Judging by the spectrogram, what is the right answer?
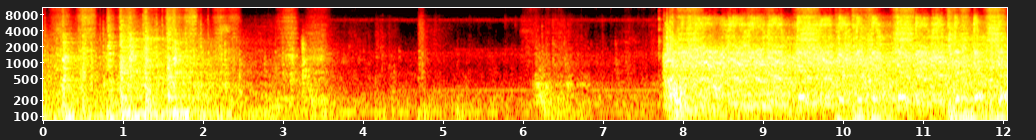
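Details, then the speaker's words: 1926 Seagrave city service ladder truck, 1013 cu in "F" six-cylinder, just started after 10+ years sitting, no work done beyond battery and gas to carburetor; cranks, catches, runs rough with uneven stumbling beat, missing on one or two cylinders. "just got it running it's missing on one or two cylinders but we haven't done anything to this engine just put a battery on it and put some gas to the carburetor and fired it up"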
